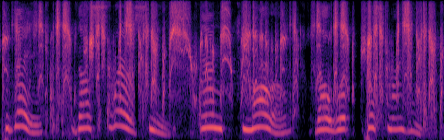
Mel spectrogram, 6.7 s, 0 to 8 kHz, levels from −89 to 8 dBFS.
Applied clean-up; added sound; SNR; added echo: neural mask model Resemble Enhance denoiser.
